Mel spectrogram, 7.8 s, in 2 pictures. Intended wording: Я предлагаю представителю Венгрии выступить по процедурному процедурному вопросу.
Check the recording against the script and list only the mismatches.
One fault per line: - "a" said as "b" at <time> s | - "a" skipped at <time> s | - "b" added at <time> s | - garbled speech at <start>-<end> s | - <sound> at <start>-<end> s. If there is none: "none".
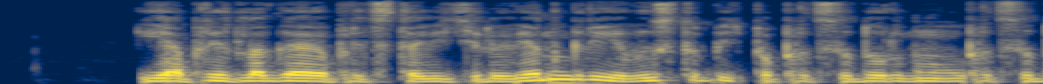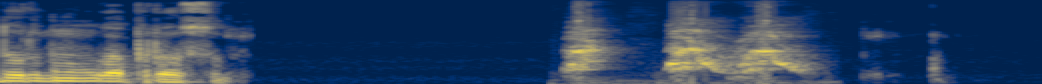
- bark at 6.0-7.1 s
